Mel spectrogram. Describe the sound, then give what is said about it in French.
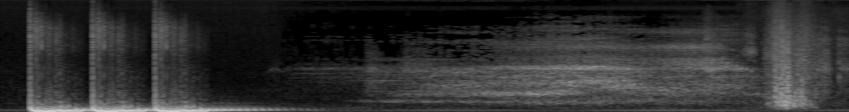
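Three heavy, booming, violent thuds land in quick succession against a door, loud, each with a deep resonant ring. A quieter rustling follows, then one more muffled knock near the end. “Et puis ça s'éloigne, ça revient, et c'est juste euh, une terreur comme ça sonore, pure, c'est que c'est coup contre la porte.”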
